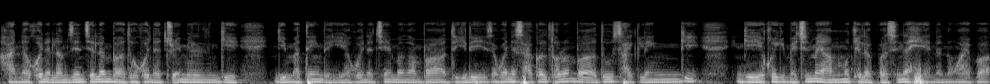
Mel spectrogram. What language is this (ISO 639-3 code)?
mni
